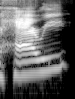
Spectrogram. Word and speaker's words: Pharry: To the point where the main character in one scene says, my name is Taylor Harry, but the P is silent because his last name is spelled P-H-A-R-R-Y.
